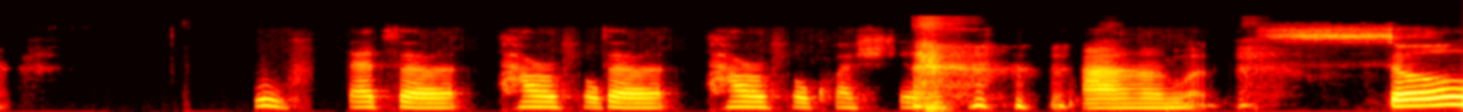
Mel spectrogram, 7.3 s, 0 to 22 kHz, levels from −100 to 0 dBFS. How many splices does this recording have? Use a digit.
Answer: 3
